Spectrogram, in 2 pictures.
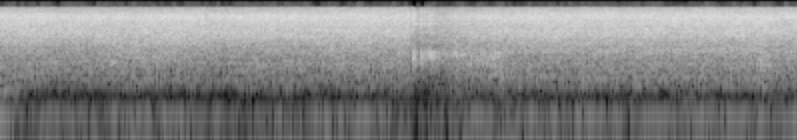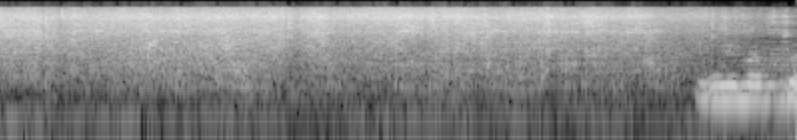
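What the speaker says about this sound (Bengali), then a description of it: "ভালো করে কষিয়ে নেব মাছটা" Fish sautés in a pan with turmeric, chili powder and salt, giving a loud steady sizzle and hiss, with a brief stirring scrape near the end.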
